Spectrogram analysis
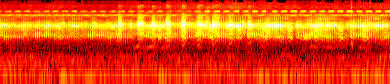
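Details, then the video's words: Frogs at night form a thick pulsing chorus, and a burst of louder, sharper rapid croaks rises out of it partway through. "Crackling Fire 🔥 and frogs 🐸 Sounds"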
